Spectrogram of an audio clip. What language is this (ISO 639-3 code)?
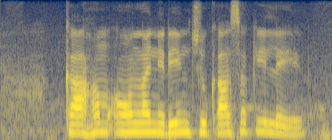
bho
